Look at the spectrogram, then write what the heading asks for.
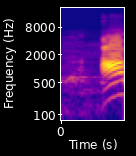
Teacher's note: আ উচ্চারণ করার সময় ঠোট অনেক বেশি ফাঁকা হয়ে যায়। এটাকে আমরা বলছি বিবৃত।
